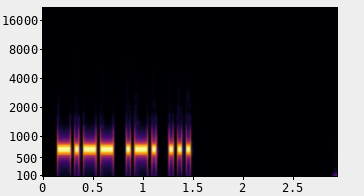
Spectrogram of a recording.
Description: Morse code, heard as a keyed tone, about 34 wpm, 700 Hz. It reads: YRS
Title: Speed-Racing Common QSO Phrases - 28wpm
